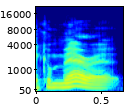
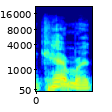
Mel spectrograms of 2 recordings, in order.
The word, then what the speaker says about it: Kamera: but it's pronounced Tony Camara. Tony Kamera. See what the thing is everybody always say Tony Camera, Tony Camera.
